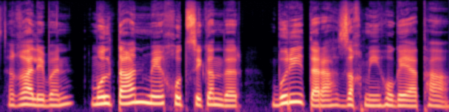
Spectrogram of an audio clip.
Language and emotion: Urdu, neutral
